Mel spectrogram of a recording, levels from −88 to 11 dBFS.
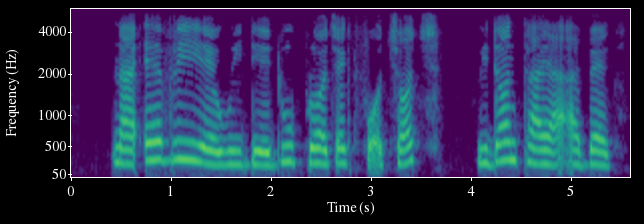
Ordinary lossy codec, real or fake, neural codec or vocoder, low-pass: none; real; none; 5.4 kHz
